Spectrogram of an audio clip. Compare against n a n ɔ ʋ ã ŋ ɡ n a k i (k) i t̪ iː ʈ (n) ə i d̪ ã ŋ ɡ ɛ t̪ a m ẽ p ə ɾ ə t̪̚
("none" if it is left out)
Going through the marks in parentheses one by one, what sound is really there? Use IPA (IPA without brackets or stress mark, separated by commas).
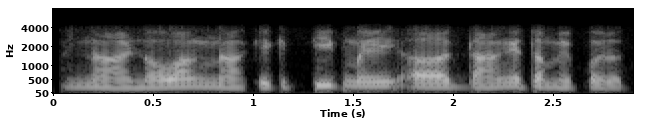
k, m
